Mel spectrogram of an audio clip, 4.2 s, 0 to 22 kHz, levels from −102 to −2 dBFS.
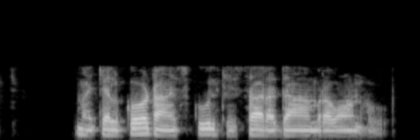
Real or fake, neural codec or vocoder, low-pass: fake; codec, 16 kHz, 8 kbps, FreqCodec, larger model; 3.6 kHz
